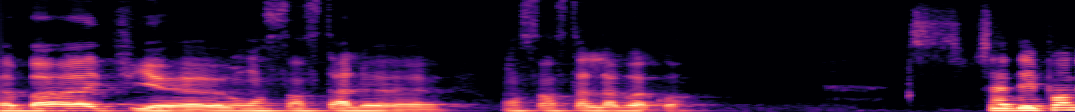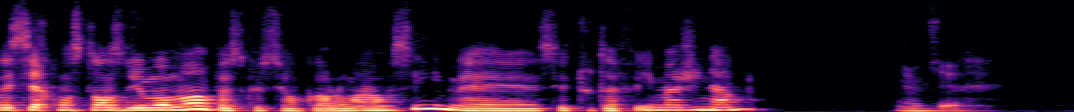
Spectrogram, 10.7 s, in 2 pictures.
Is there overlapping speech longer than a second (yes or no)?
no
